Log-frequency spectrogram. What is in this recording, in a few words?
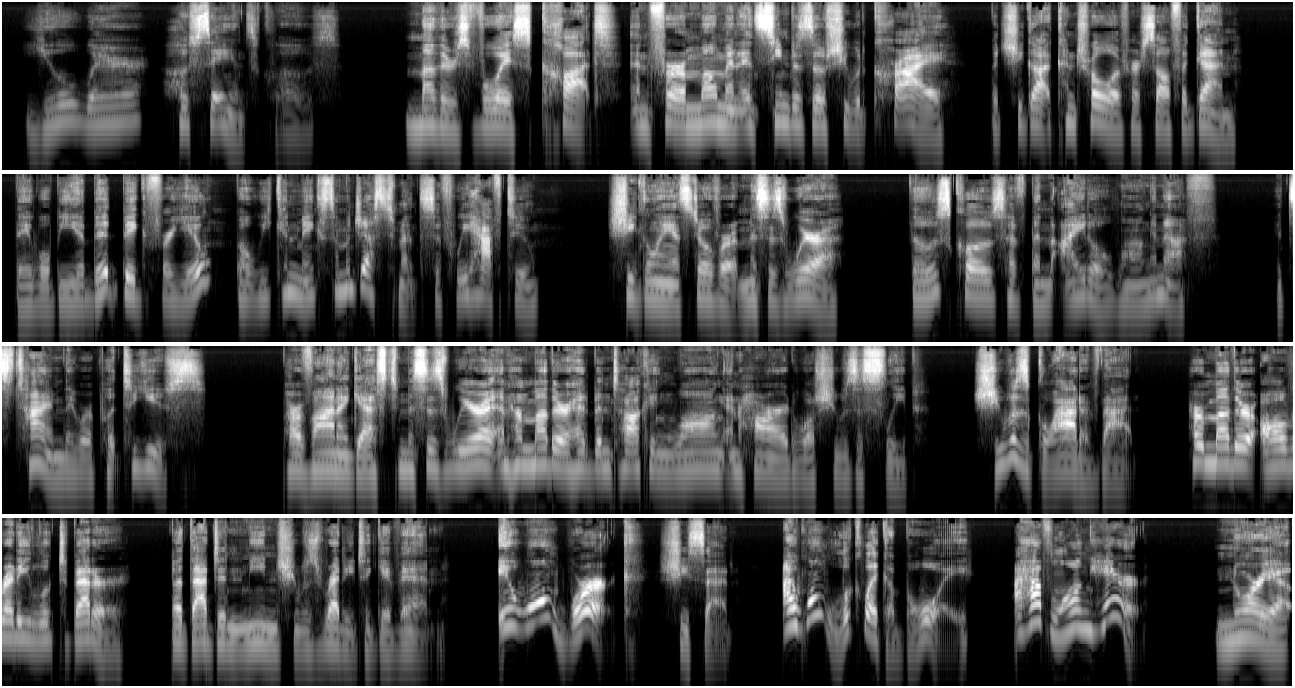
english american audiobooks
